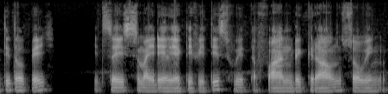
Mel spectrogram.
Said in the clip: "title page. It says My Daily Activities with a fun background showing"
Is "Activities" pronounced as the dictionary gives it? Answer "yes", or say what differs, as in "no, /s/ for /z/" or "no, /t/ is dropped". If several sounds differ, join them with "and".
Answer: no, /s/ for /z/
